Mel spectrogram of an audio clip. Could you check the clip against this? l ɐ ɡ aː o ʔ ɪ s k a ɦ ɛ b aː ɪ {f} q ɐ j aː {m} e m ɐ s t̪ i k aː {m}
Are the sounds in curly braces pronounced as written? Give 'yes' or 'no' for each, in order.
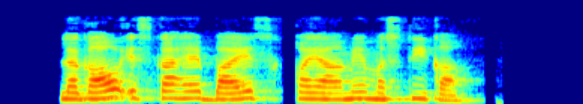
no, yes, no

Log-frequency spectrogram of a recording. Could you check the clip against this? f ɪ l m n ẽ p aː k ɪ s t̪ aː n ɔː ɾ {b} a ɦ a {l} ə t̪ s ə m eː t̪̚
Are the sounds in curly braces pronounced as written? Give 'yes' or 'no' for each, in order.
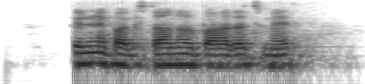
yes, no

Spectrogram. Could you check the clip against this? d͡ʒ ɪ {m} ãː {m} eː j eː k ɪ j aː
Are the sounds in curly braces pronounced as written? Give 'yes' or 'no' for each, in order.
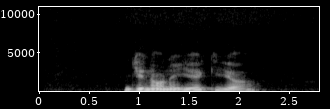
no, no

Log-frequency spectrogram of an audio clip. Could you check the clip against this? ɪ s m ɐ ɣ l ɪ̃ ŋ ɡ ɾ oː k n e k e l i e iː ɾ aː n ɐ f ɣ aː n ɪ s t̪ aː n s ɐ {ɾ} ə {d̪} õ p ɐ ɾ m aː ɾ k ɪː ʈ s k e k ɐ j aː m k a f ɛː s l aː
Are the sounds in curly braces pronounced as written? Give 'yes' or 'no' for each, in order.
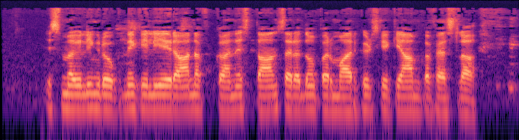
yes, yes

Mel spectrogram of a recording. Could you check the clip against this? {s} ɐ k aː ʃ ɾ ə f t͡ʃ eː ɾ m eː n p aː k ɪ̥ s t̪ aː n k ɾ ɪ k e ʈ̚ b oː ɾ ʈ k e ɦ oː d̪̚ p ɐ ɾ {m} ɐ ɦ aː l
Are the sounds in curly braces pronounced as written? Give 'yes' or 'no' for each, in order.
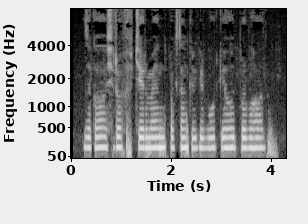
no, no

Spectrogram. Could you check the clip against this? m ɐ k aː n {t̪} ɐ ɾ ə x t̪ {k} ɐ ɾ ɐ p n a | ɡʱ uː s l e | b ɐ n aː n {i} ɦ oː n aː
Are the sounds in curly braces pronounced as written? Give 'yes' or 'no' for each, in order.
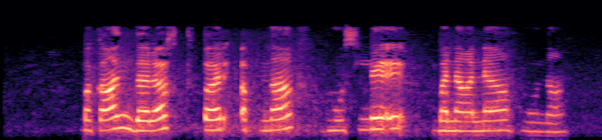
no, no, no

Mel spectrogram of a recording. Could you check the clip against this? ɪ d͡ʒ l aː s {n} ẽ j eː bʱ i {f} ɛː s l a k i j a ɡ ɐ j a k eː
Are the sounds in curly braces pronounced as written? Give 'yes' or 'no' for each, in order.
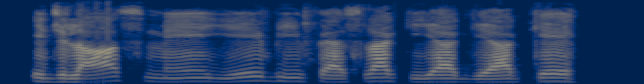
no, yes

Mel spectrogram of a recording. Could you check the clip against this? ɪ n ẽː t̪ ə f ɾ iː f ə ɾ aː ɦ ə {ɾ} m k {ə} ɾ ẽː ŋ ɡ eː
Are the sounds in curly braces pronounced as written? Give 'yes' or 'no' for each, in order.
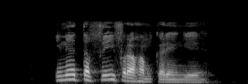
no, yes

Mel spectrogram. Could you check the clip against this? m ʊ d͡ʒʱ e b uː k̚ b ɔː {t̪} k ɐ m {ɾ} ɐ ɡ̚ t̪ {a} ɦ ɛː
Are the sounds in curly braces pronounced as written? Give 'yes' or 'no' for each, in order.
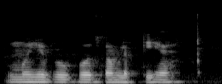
yes, no, no

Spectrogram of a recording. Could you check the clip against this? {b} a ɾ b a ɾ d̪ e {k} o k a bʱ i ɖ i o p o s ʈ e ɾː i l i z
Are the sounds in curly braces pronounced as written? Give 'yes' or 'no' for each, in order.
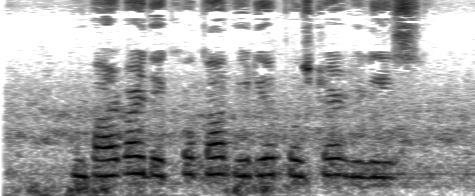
yes, no

